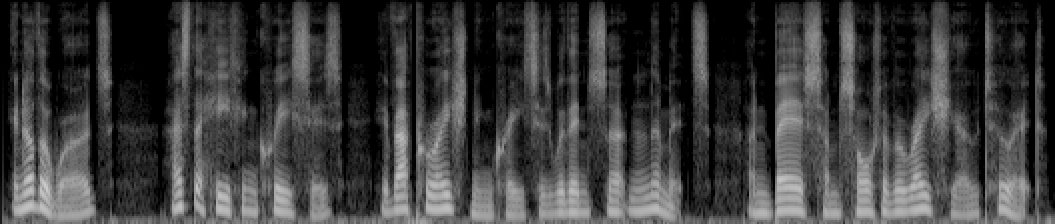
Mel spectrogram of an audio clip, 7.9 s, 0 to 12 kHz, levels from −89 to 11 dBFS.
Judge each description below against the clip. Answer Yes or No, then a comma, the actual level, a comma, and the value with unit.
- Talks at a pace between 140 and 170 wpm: Yes, average, 160 wpm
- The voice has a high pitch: No, low, 125 Hz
